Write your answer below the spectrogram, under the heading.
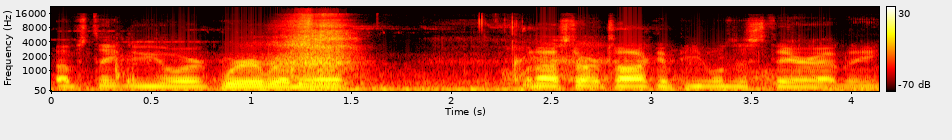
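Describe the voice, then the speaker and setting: This man has a medium-pitched voice and an Arkansas accent. He talks at a fairly quick pace. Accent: Arkansas southern. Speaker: farmer and building inspector. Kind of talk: casual chat.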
